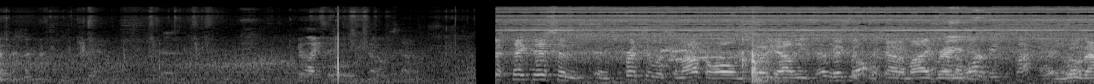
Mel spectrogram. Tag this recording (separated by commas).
Speech, inside a large room or hall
